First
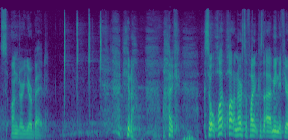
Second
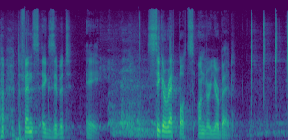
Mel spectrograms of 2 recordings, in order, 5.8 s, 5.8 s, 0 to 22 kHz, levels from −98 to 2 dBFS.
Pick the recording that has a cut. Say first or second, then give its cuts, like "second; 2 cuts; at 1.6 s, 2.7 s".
first; 1 cut; at 4.0 s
